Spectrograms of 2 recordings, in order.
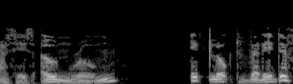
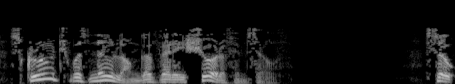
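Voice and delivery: usual speaking voice

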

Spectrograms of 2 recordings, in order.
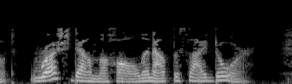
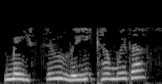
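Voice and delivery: put-on high-pitched young girl asking; girl's voice; 8 semitones higher than usual. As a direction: ask as a hopeful child. Girl Violet asks her grandfather.

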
